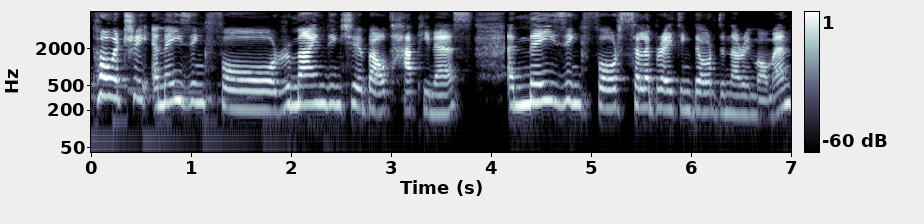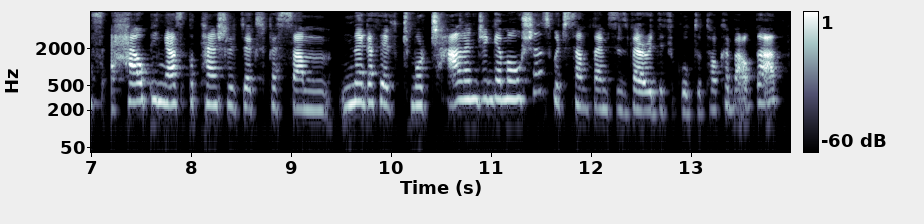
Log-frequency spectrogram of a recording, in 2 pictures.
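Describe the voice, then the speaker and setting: A podcast host whose first language is Polish, speaking English with animated enthusiasm. Her voice is high and very bright, with a sharp, forward tone. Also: moderate pace. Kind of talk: interview hosting.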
